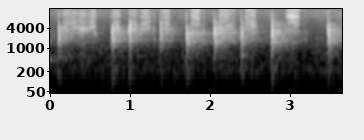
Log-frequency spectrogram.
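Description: Short scratchy strokes of writing on a board during a mathematics lecture, a steady run of many brisk marks in quick succession with no talk over them.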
